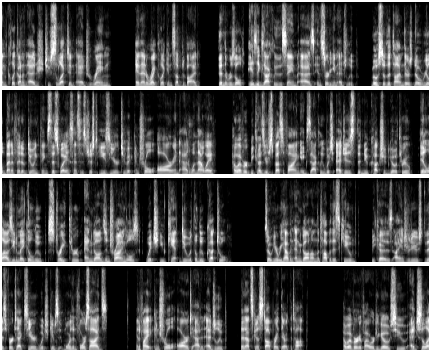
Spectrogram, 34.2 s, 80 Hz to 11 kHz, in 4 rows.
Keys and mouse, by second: 2.5 right click, 10.8 ctrl+r, 11.9 Escape, 21.8 middle click, 24.0 1, 24.7 click, 25.5 g, 26.3 Escape, 28.3 ctrl+r, 32.1 Escape, 33.0 ctrl+z, 33.4 ctrl+z.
